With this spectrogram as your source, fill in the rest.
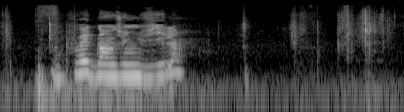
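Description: A card is laid down softly on a table.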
